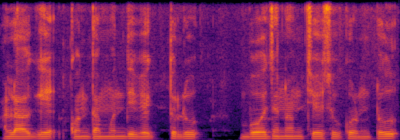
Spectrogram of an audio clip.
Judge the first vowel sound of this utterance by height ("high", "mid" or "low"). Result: low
